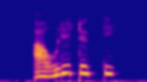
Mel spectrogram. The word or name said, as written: avledygtig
